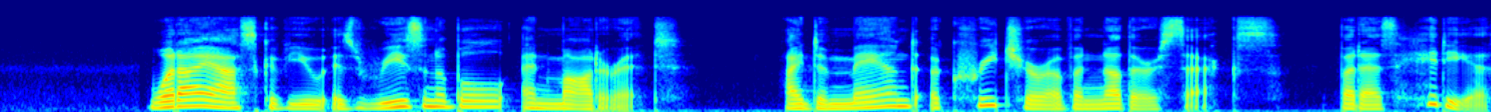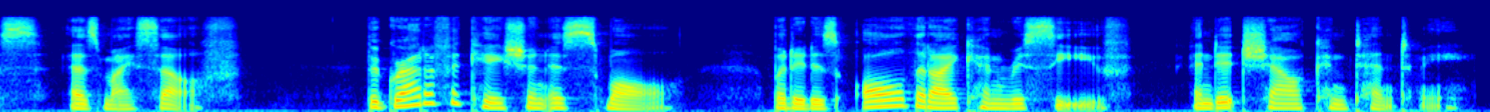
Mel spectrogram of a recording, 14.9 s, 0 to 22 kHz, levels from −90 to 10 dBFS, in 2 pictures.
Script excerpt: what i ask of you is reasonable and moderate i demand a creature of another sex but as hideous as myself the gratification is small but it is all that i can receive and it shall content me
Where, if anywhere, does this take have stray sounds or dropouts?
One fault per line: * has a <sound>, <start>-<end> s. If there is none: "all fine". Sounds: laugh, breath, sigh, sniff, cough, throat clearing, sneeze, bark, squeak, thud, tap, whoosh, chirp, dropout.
all fine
